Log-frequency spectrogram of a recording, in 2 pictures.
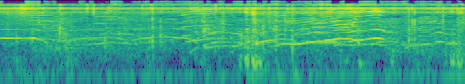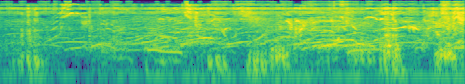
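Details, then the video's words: Monkeys call out while hungry: dense overlapping arched squeals and coos grow busier and louder toward the end, over a low rumble of passing traffic. "Hungry 🤤 monkey"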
